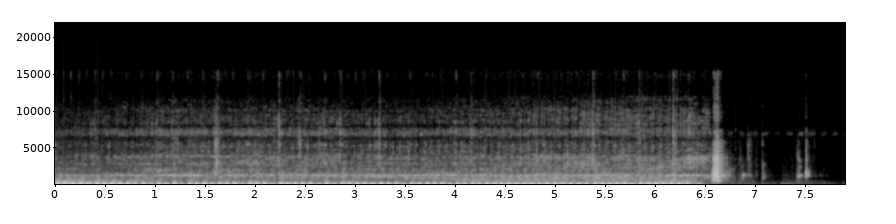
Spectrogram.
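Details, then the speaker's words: Yamaha Nouvo Lele scooter bored up with a 58mm piston and a big carburetor, previously very sluggish, tested at night after repairs. A wiring fault makes the sound slightly rough; the muffler is hollowed. Steady, even single-cylinder pulses at fast idle, then shut off; it runs cleanly. "kabelnya yang kurang bagus itu Jadi rada nyenyak-nyek ini suaranya Lur knalpotnya bobokan Lur"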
